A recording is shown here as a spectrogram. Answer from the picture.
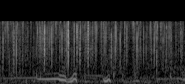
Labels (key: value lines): label: biophony, cascading saw
recorder: SoundTrap 600 or HydroMoth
